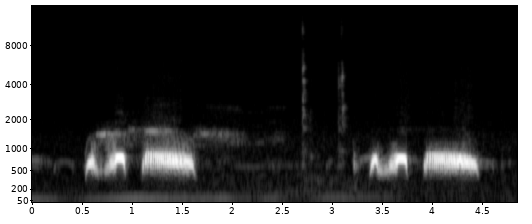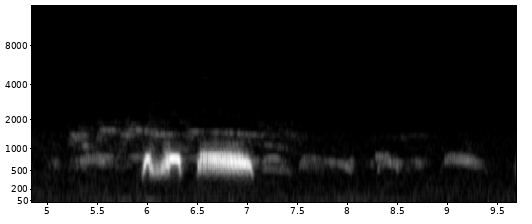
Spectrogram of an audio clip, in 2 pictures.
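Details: Spotted dove decoy in 'thúc gù' style, three low coo phrases spaced about two and a half seconds apart, each a brief two-part wavering note then a sustained mellow coo; faint low rumble early on.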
